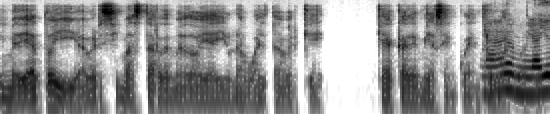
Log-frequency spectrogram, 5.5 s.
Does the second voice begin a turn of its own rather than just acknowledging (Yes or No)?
Yes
